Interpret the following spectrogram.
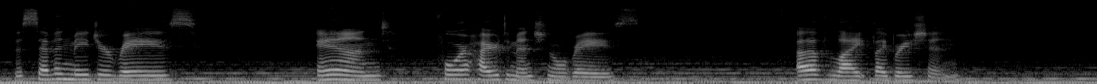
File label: Meditation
